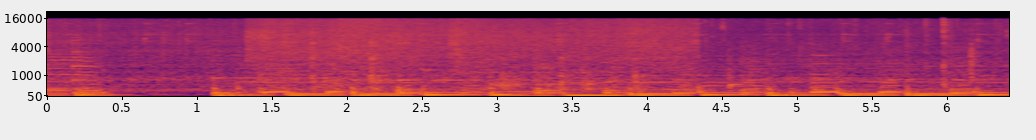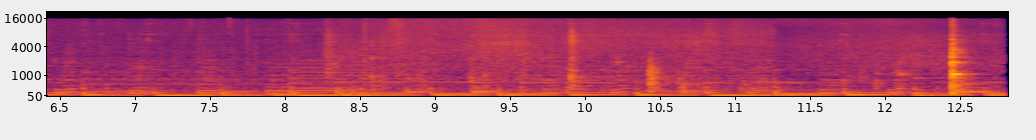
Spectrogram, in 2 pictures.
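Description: Octopus pieces sizzling as they pan-fry in hot oil and are turned in the pan, the sizzle swelling in two spells, with one sharp click near the end.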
